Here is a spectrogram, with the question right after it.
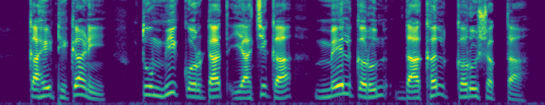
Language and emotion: Marathi, neutral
